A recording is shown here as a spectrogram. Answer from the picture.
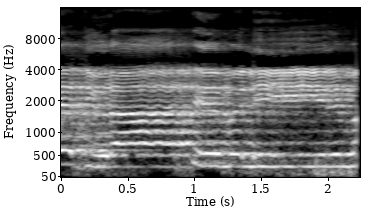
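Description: A man chanting Sindhi devotional verse in a slow melody, with long held notes that waver and bend in pitch.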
